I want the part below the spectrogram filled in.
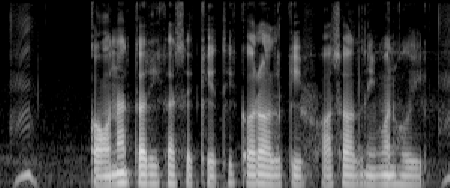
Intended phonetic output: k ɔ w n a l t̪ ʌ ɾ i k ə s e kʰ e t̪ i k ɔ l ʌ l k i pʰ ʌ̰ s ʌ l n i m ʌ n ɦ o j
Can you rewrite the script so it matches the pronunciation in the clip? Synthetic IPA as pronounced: k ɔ w n a t̪ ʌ ɾ i k a s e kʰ e t̪ i k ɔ ɾ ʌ l k i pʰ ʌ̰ s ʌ l n i m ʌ n ɦ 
